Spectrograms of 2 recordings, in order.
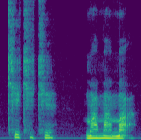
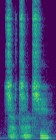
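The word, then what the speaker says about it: ki ki ki, ma ma ma: get a little angry but it's kicking my mama as in killer mommy not choo-choo-choo hahaha so you know some people they still say it wrong but whatever it's all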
